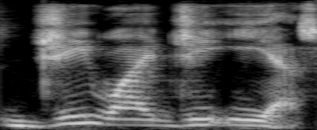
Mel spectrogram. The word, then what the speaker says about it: Gyges: Herodotus tells of the legend of a man named Gyges of Lydia. That's g y g e s and it's pronounced Gyges.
